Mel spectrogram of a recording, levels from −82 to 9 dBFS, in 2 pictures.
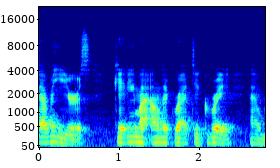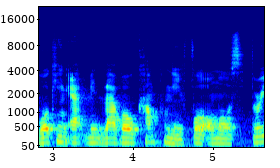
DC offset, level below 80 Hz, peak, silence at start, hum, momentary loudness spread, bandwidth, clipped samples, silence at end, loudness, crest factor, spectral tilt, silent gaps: under 0.1%; -56 dBFS; -10 dBFS; 0 s; none; 9 LU; 11.5 kHz; under 0.1%; 0 s; -28 LUFS; 18 dB; -6.5 dB/octave; none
